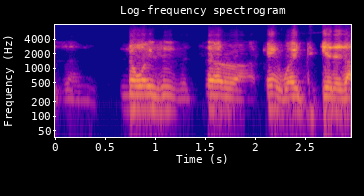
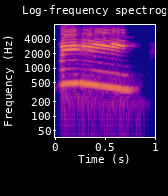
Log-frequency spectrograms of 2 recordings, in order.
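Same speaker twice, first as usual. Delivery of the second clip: high effect squeal. Shown as a demonstration. Playing with voice effect.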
